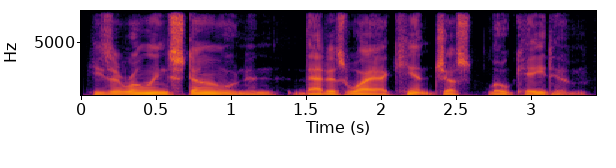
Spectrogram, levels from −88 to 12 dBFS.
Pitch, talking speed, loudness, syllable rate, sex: 95 Hz, 225 wpm, -16 LUFS, 5.3 syllables/s, male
